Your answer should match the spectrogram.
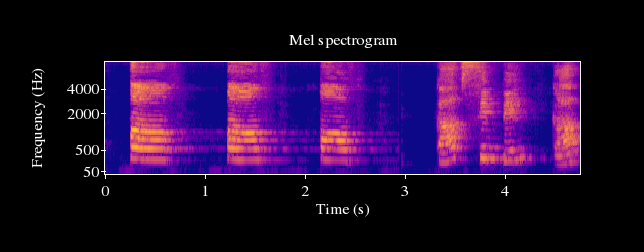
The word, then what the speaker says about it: قاف: কফ, কফ উচ্চারণ হবে আপনার এই কলকলা, গলার এইখান থেকে একটু ঝাটকা দিয়ে কফ, কফ উচ্চারণ। কফ কফ কফ।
